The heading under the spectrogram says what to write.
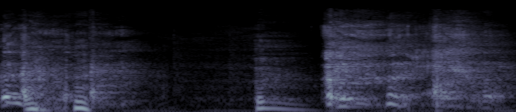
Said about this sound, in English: I'll get into a coughing fit. Oh, God, it's too late.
